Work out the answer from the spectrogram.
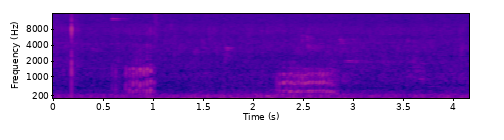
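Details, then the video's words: Sick stray cat purring and wanting affection: continuous low rumbling purr, broken by two short nasal sounds near one and two and a half seconds. "Poor cat purrs sickly sneezes and wants me to love her"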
